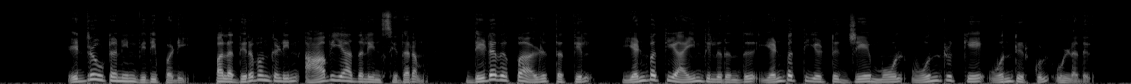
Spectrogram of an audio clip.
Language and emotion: Tamil, neutral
